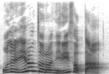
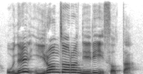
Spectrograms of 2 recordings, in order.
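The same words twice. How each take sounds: First: It is said with a Gyeongsang dialect intonation. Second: It is said with a softer, standard intonation. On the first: The speaker calls it wrong. "보통 이제 부산 분들이나 경상도 분들이 어떻게 있냐면" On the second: The speaker calls it right. "이 1 부분을 다 숫자 2처럼 얘기해 볼게요. ... 조금 한결 부드러워지죠?"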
